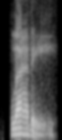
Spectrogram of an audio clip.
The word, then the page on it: laddie: American English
